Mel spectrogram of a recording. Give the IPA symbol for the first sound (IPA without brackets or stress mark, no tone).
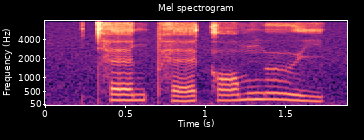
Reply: t̪ʰ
